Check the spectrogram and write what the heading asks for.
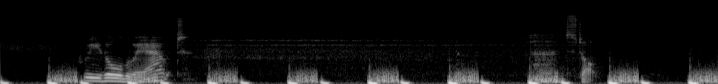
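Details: Regular heartbeat at about 75 a minute with a blowing murmur filling systole: a pansystolic murmur of mitral regurgitation on stethoscope auscultation, with the patient rolled onto the left side.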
